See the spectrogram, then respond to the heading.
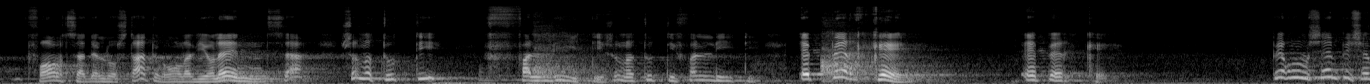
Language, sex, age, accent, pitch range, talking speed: Italian, male, 60-79, native, 165-250 Hz, 85 wpm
